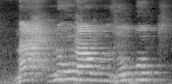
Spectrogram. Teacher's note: perpindahan makhraj qaf ke kaf yang karena sukun tadi itu kafnya itu perlu perhatian yang lebih. Jangan sampai menjadi ikut-ikutan qalqalah.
